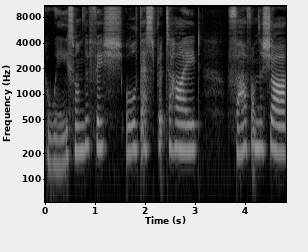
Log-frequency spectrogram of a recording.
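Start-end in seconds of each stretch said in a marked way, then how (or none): none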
